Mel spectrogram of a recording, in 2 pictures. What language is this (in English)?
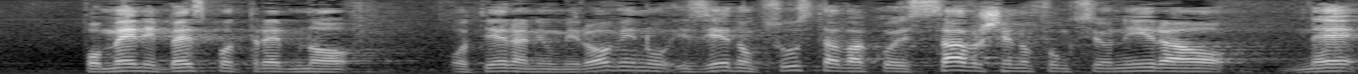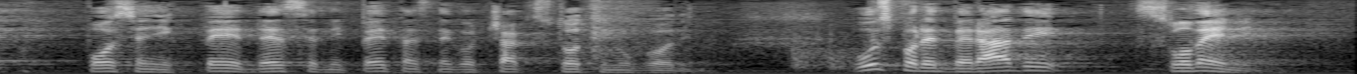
Croatian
